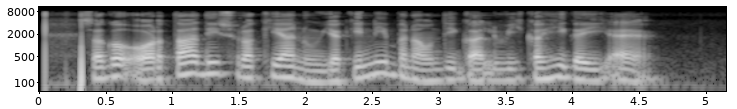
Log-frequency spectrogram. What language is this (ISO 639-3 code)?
pan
